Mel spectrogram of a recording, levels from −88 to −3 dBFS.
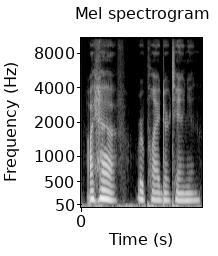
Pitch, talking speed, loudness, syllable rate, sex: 145 Hz, 130 wpm, -19 LUFS, 4.6 syllables/s, female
